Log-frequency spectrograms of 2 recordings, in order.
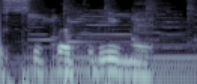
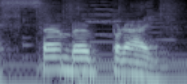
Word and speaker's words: subprime: Vamos falar portuguesado, superprime ou sub ou Prime. é subprime a pronúncia.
